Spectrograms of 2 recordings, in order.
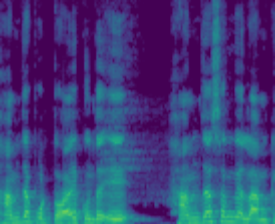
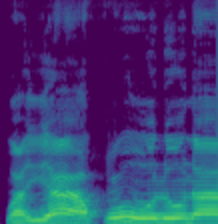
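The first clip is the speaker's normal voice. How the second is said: ওয়া ইয়াকুলুনা with long, held vowels; drawn-out recitation; 3 dB louder, much slower than usual. Shown as a demonstration. Teacher reciting the whole word for learners, drawn out. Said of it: "এখানেও পেশের পাশে অসাকিন এক আলিফ টেনে পড়বেন".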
